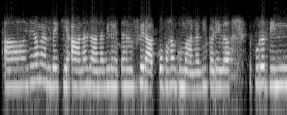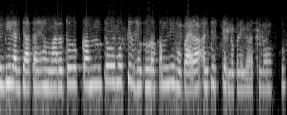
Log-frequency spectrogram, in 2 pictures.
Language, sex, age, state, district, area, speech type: Hindi, female, 18-30, Madhya Pradesh, Chhindwara, urban, conversation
